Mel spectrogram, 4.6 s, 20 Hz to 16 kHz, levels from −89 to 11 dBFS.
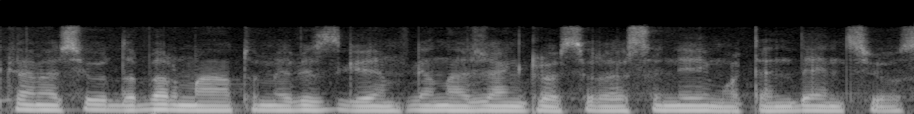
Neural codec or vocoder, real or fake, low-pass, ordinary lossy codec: codec, 16 kHz, 6 kbps, DAC; fake; 7.2 kHz; Opus, 64 kbps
